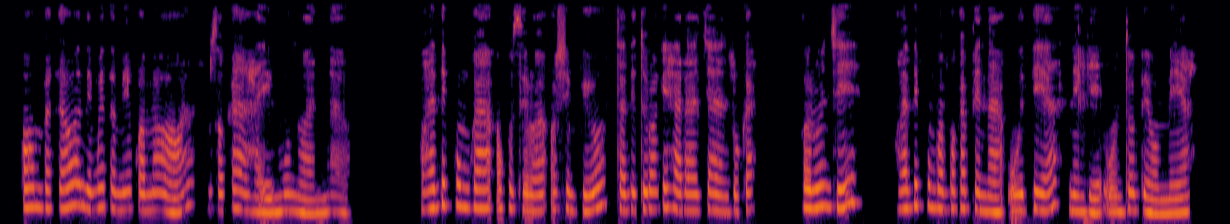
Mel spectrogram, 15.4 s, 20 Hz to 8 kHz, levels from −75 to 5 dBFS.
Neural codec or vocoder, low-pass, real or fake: none; 7.2 kHz; real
